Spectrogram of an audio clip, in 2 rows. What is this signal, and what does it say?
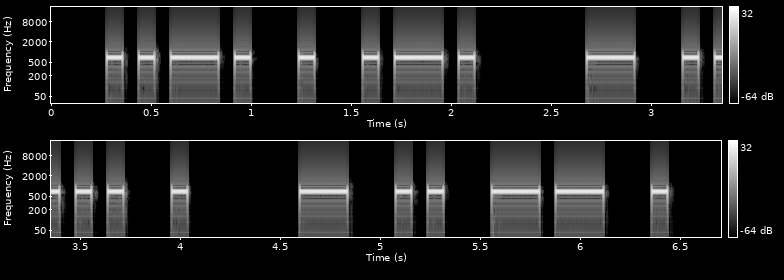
Morse code, heard as a keyed tone, about 14 wpm, 700 Hz. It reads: FER THE TIME
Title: Sentences from Top 500 Words and Abbreviations 15wpm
